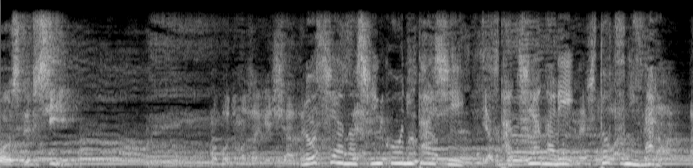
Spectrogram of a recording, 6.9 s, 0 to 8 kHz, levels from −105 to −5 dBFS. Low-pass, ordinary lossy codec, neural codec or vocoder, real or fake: 7.2 kHz; none; codec, 16 kHz, 16 kbps, FreqCodec, larger model; fake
